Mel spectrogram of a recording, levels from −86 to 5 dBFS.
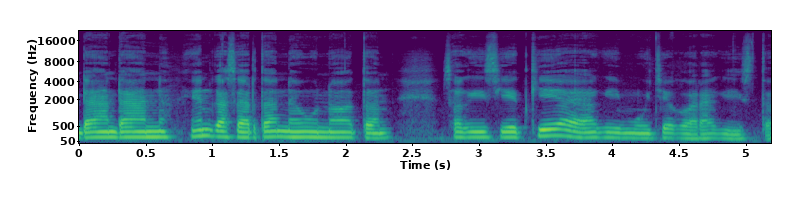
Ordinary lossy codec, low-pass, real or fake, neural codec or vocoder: none; none; real; none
